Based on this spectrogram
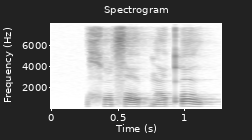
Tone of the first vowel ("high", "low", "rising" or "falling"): rising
